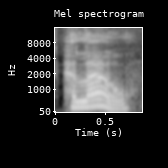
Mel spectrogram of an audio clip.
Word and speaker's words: hello: one air air sound hello hello two syllables hello and the stress is on the second syllable yes and one e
